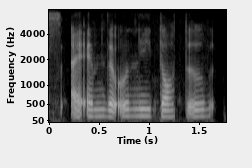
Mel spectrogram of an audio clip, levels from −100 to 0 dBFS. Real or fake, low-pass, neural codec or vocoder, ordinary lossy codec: fake; 7.2 kHz; codec, 16 kHz, 4.8 kbps, FACodec; Opus, 32 kbps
